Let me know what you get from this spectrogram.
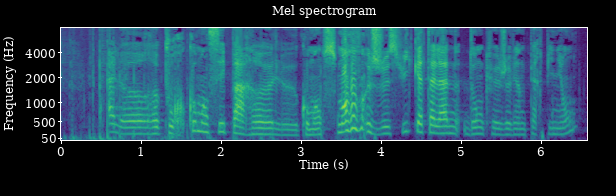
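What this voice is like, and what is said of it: Strong southern French regional accent. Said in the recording (French): “tu as un très bel accent ... j'ai du mal à cacher mon accent”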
